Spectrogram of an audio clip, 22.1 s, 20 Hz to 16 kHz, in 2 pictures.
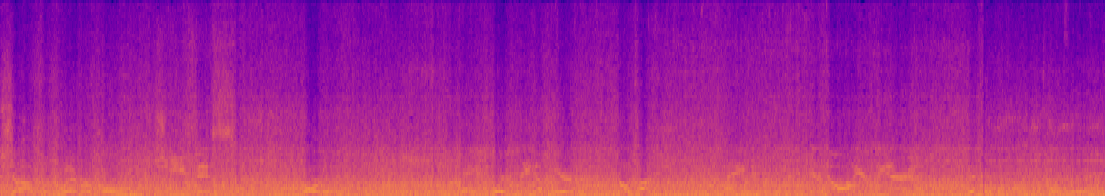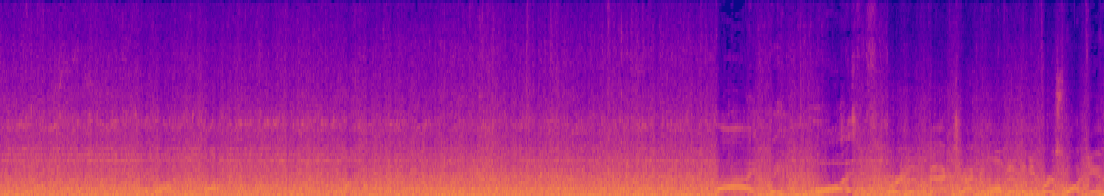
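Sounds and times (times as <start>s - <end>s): conveyor machinery din: 0.0s - 22.0s.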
